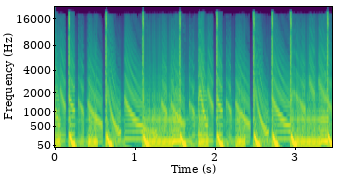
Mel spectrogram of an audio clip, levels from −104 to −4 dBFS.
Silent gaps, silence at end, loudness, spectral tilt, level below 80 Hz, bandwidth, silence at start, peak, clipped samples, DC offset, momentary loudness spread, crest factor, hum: none; 0 s; -13 LUFS; -5.5 dB/octave; -16 dBFS; 19.5 kHz; 0 s; 0 dBFS; under 0.1%; under 0.1%; 3 LU; 10 dB; none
